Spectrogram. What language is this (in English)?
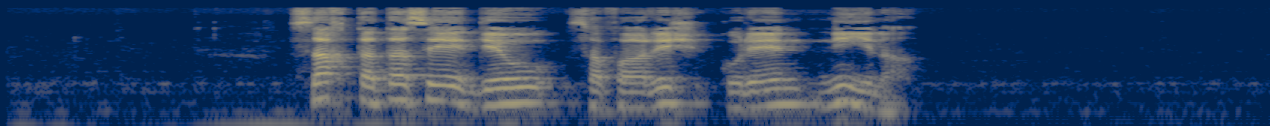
Dameli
